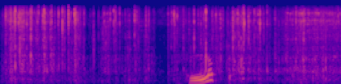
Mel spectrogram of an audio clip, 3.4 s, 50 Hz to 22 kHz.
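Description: A plastic bag of pieces from the Lego Minecraft 30432 turtle beach set is crinkled and torn open in short rustling bursts, close up, while a person talks briefly.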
